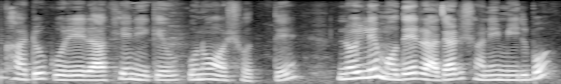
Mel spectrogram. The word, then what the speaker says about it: অসত্যে: এই শব্দগুলোর মাঝখানের অক্ষর ওকার সহযোগে উচ্চারিত হবে। যেমন এখানে আছে রাজত্বে, হবে রাজত্বে। দাসত্বে গানের সুরে উচ্চারণ হবে দাসত্বে। অসত্যে গানের সুরে উচ্চারিত হবে অসত্যে।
